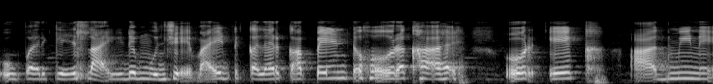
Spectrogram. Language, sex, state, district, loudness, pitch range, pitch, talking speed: Hindi, female, Rajasthan, Jaipur, -15 LUFS, 255-385 Hz, 275 Hz, 135 wpm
